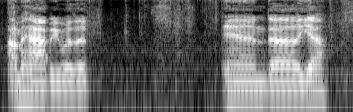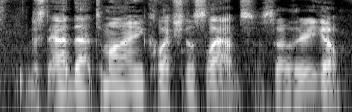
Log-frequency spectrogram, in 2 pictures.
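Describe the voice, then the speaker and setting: A man's voice: lowish voice, level tone, unhurried, pushed and bright. A man from Texas chatting casually about his comic book haul, his voice scratchy from allergies, rambling with fillers and restarts. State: hoarse, scratchy throat from allergies. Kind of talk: casual show-and-tell chat.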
